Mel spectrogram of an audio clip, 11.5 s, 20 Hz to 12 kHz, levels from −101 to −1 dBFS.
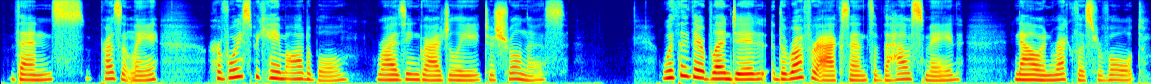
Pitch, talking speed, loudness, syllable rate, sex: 220 Hz, 125 wpm, -19 LUFS, 5.0 syllables/s, female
